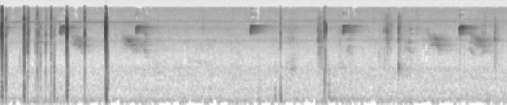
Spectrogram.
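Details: A domestic pair of wood ducks in an aviary coop give thin, high, squeaky whistles at irregular intervals, mixed with sharp clicks and taps from nearby movement.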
